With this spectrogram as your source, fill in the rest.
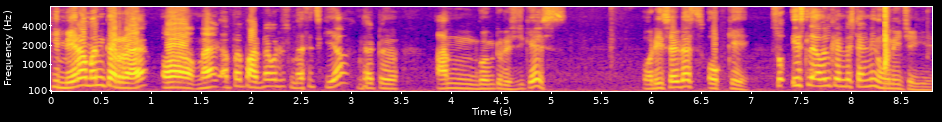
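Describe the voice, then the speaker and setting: A man speaks in a high voice with lively intonation, keeping a moderate pace. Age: 30s. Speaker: vlogger. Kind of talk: casual vlog monologue. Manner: animated.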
